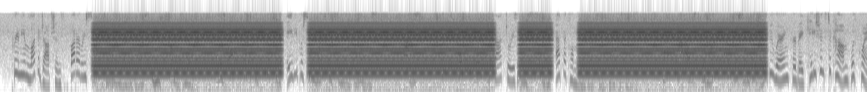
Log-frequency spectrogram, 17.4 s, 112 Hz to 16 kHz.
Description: Train horn signal, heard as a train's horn, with speech in English. 2 long, 1 short, 1 long. On North American railways: approaching a public crossing.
